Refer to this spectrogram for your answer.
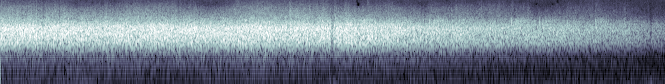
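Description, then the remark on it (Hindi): Steady, dense applause from an audience, a continuous wash of many hands clapping that holds strong and then gradually tapers off toward the end; no voices. “धन्यवाद, शुक्रिया आपकी इस हौसला अफजाई का, आपकी इन तालियों का।”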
